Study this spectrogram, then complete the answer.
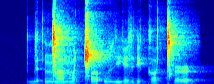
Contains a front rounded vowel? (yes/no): no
